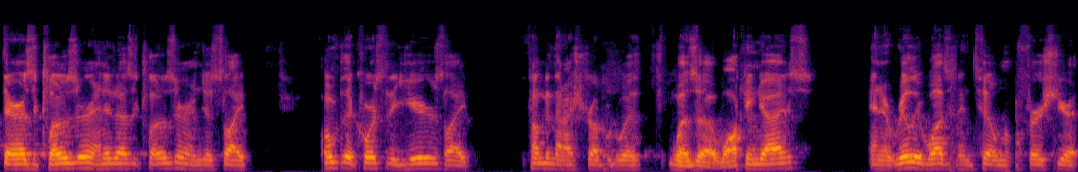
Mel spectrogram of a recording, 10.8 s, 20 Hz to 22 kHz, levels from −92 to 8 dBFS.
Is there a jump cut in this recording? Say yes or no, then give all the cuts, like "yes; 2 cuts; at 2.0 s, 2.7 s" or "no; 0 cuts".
no; 0 cuts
